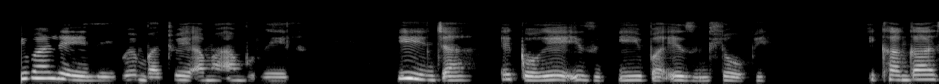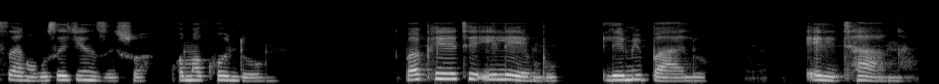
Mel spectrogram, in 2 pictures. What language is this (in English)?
North Ndebele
